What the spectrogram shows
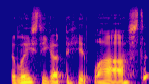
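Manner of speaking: very soft, hushed, barely audible half-whisper. Retelling what a playing partner half-whispered while walking up: imitating a half-whisper. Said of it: "Brody just whispers to me".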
